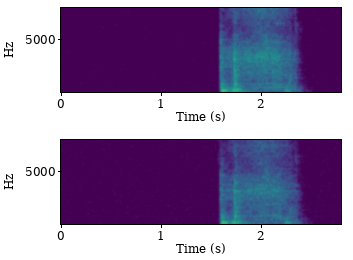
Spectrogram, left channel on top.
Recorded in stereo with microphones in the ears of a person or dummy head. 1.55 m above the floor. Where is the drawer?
15° left (ahead or behind), 1.0 m.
